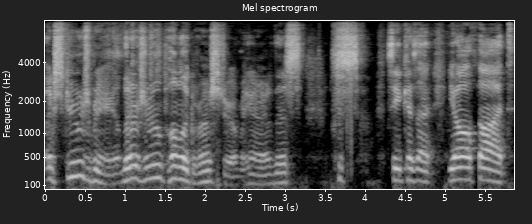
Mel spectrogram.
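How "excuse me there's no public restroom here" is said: snooty, stuck-up New Hampshire voice. Doing a comic bit as a character, snooty New Hampshire character voice. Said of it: "I went with snooty, snooty New Hampshire voice".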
